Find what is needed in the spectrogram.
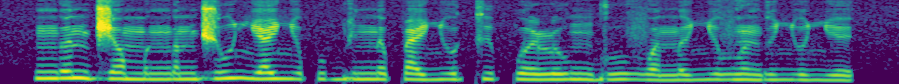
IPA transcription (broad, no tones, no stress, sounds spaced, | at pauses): ŋ ə n d͡ʒ ʌ m ə ŋ ʌ n d͡ʒ u ʎ æ ʎ ʌ p u b i n ə p æ ʎ ʊ kʲ u p ʊ ɭ u ŋ ɡ u v ʌ n ʌ ʎ ə v ə̃ ɡ ʌ ʎ ɔ ʎ ɪ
